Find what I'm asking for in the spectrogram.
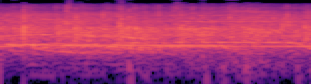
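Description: Audience applause for nominees at a women's honour gala in Mwali, a dense, steady wash of clapping from a large crowd holding even for the whole stretch.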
